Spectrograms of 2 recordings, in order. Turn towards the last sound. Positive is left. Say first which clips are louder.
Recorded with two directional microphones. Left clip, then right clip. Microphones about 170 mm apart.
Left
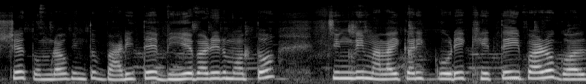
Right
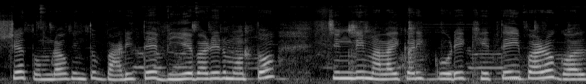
# left 5 dB
turn(degrees=15)  # may be behind; listen again after turning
